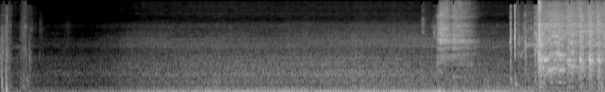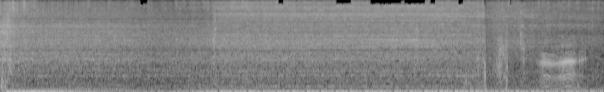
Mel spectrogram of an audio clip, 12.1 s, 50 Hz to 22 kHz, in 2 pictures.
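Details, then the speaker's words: 2019 RAM 1500 Limited V8 cold start: starter whirs, engine catches and flares, then settles into a steady, even idle with no manifold tick; normal cold start, slight lifter noise normal for these trucks. "Sounds good. Um, even on cold start, it sounded good. This does not have the broken manifold tick or anything like that. Um, doesn't tick or anything weird outside what normal operation on these is."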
